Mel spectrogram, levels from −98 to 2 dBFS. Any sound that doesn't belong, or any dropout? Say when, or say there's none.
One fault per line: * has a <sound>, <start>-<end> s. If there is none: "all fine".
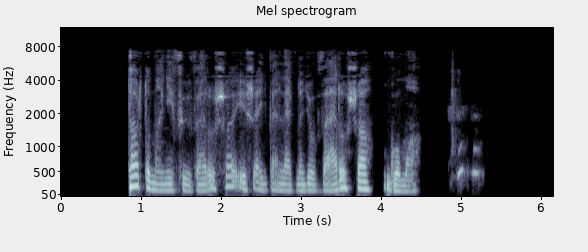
* has a laugh, 4.8-5.3 s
